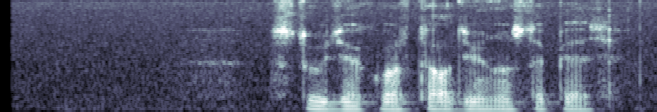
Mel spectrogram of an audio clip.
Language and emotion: Russian, neutral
